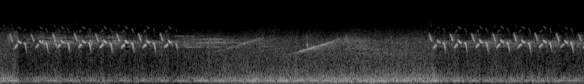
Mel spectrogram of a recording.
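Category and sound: bird, carolina wren song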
